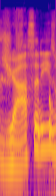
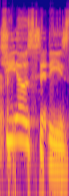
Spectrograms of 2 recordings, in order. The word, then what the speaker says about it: GeoCities: Is it pronounced Jocities? What the fuck was that? I always It's said GeoCities. What the It's what is GeoCities. Jocities? It's GeoCities then.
